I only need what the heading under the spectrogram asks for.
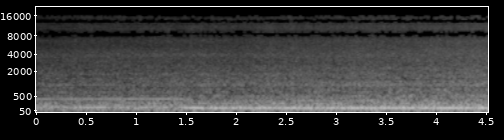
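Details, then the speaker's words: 2006 VW Jetta TDI 1.9L Pumpe Düse diesel after camshaft replacement for low power, pulling and building boost: deep, steady drone swelling smoothly under wind roar, no knocks or misses; normal running under load. "it's for sale now it's uh running damn near like it just rolled off the assembly line building boost no issues"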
